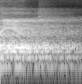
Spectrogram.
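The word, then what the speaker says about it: ryot: ये जो रैयत वर्ड था मुगल के समय जो यूज़ होता था, कि रैयत या जो भी उसको प्रोनाउंस करें, यही वर्ड है रियोत.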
